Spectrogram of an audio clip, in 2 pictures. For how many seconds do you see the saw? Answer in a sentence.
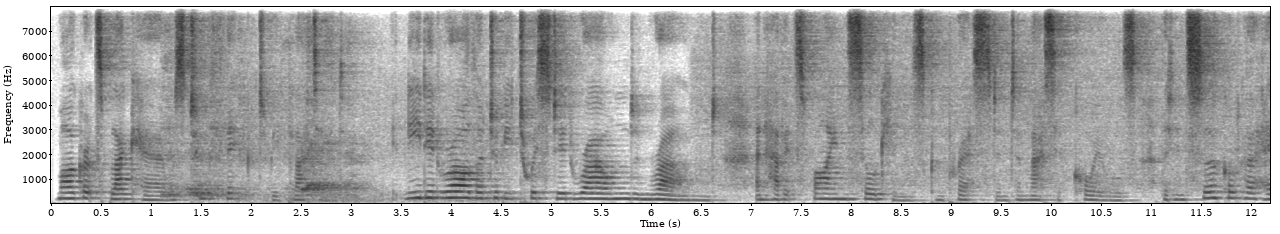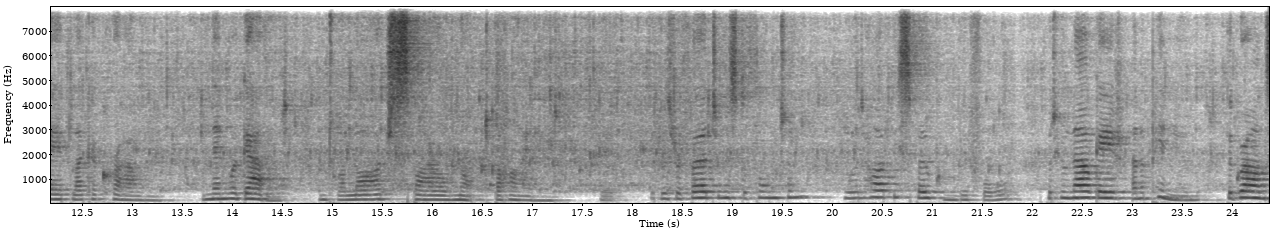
You can hear the saw for 2 seconds altogether.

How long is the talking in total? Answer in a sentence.
The talking can be heard for 24 seconds in total.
